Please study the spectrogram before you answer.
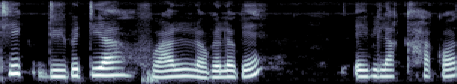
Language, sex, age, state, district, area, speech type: Assamese, female, 60+, Assam, Darrang, rural, spontaneous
